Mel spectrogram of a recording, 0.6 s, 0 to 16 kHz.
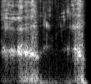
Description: comedy_bite_creature_eating_04.wav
